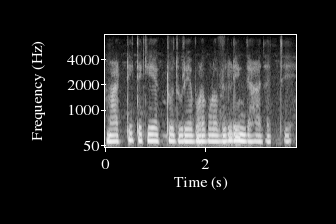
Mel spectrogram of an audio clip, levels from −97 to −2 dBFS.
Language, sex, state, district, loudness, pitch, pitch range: Bengali, female, Assam, Hailakandi, -14 LUFS, 165 Hz, 160-170 Hz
